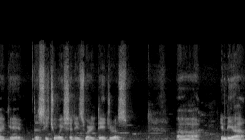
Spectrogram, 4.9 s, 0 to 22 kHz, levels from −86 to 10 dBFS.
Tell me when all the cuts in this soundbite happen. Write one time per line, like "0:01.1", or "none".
none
